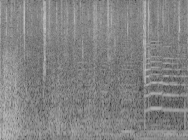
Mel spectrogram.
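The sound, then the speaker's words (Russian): Heavy autumn rain pours down in a steady, dense hiss of drops, even throughout, with a faint ringing tone joining in near the end. “С неба падали тяжелые капли осеннего дождя.”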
